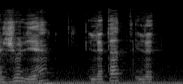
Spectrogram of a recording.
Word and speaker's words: Joliet: À Joliet, il est, il est il est illégal de mal prononcer le nom Joliet. Donc en gros, tu es un visiteur, tu vas dans la ville Joliet, et par exemple tu dis Joliette, enfin même moi qui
